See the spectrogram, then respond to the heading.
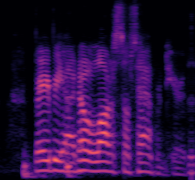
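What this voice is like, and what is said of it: Poor Elvis-like character voice. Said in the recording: “This is my terrible, almost Elvis impersonation, but I'm”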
